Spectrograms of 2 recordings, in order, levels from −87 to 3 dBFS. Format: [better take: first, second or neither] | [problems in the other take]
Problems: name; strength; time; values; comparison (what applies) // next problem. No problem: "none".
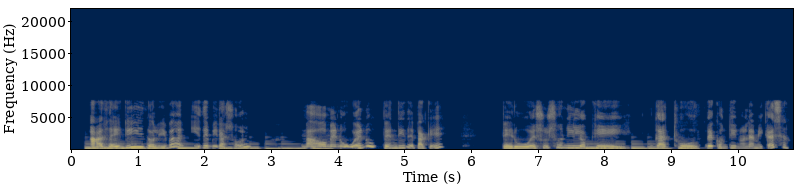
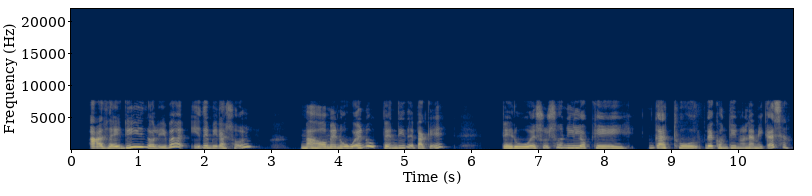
second | noise reduction (classical method spectral subtraction)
